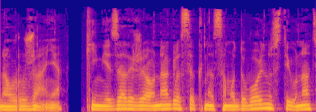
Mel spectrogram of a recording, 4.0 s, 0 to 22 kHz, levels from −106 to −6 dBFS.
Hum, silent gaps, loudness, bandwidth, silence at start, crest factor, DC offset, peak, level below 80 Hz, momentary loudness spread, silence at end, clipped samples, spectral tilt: none; 0.86-1.02 s; -25 LUFS; 16 kHz; 0 s; 14 dB; under 0.1%; -10 dBFS; -52 dBFS; 5 LU; 0 s; under 0.1%; -6.5 dB/octave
